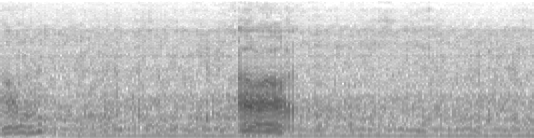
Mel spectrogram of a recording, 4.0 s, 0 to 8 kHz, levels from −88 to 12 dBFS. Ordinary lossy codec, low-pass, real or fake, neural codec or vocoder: none; none; fake; codec, 16 kHz, 2 kbps, FunCodec, trained on LibriTTS, 25 frames a second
